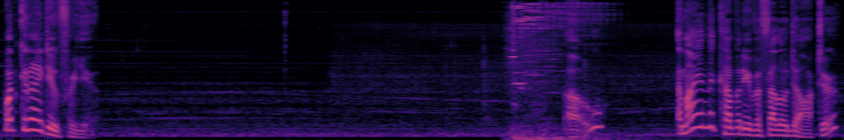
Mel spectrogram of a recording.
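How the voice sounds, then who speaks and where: Fussy, animated small-town undertaker. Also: male voice, on the high side, racing, faint music behind. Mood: courteous, proud. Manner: prim, theatrical, formal diction. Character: fussy, proud small-town barber-undertaker, loyal company man. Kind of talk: video game character dialogue.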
